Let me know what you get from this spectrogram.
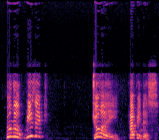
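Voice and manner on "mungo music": calling out. Pretend. Calling out an order.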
